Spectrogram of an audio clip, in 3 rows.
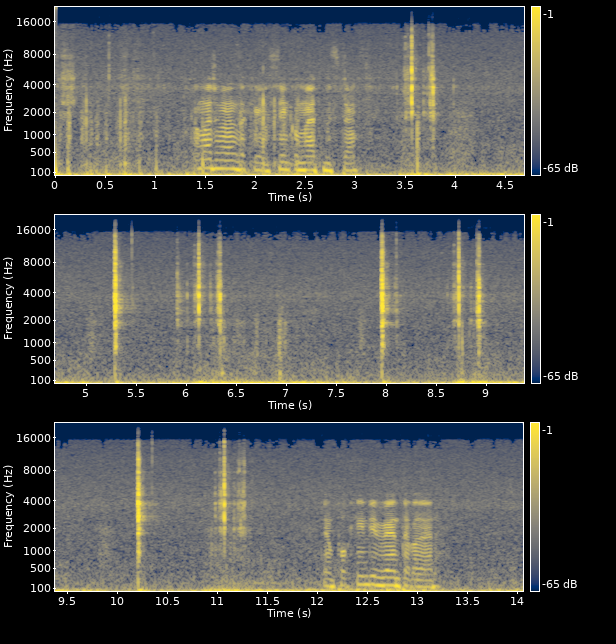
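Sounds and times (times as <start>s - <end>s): wind rumble on microphone: 0.0s - 14.0s
airsoft pistol clicks and snaps: 3.4s - 4.0s, 5.2s - 6.5s, 7.9s - 9.1s, 10.2s - 11.4s.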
